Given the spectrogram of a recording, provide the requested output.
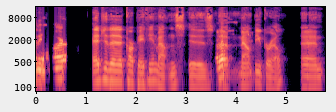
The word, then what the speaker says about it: Carpathian: the carpan mountain next to the what mountains Carpathian there you go yeah is that how you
